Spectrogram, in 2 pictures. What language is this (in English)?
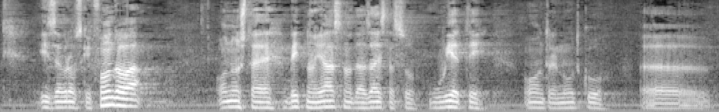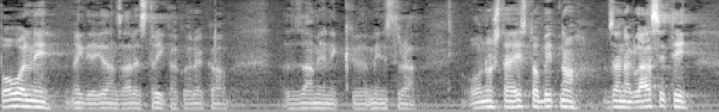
Croatian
